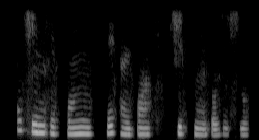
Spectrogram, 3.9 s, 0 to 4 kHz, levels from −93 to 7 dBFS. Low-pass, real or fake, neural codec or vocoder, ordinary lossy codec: 3.6 kHz; fake; codec, 24 kHz, 1 kbps, SNAC; MP3, 32 kbps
